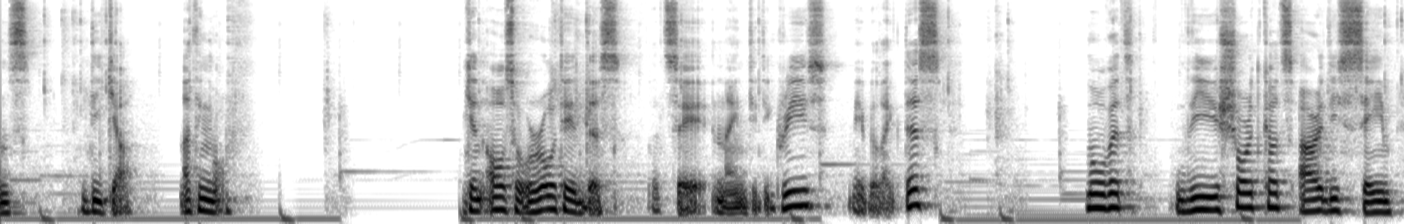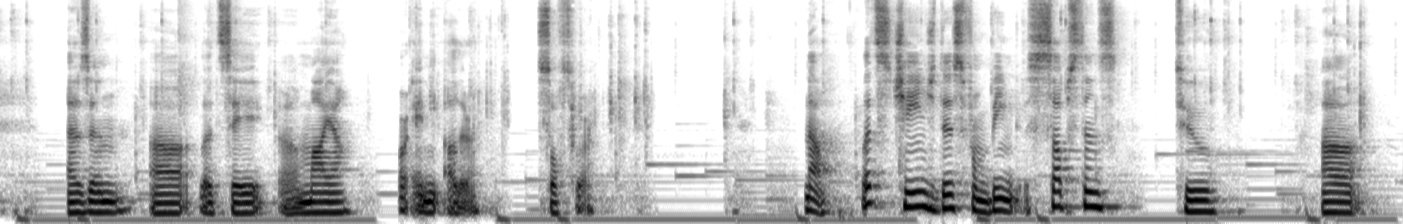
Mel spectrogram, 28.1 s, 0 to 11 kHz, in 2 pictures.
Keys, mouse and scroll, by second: 0.6 alt+right click, 0.8 alt+click, 1.9 click, 3.1 ctrl+z, 3.6 alt+click, 4.0 e, 4.8 click, 6.1 alt+click, 7.6 click, 9.8 w, 10.1 alt+click, 11.2 alt+click, 12.2 click, 13.6 alt+click, 14.4 alt+click, 15.0 alt+click, 15.7 alt+click, 16.4 alt+click, 17.3 click, 18.5 alt+click, 19.0 ctrl+z, 19.4 e, 20.0 ctrl+z, 20.9 alt+click, 21.1 w, 21.4 alt+click, 22.3 click, 23.3 alt+click, 24.3 alt+click, 24.6 alt+right click, 24.7 alt+click, 25.9 alt+right click, 26.5 alt+click, 26.9 alt+right click, 27.4 alt+click.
